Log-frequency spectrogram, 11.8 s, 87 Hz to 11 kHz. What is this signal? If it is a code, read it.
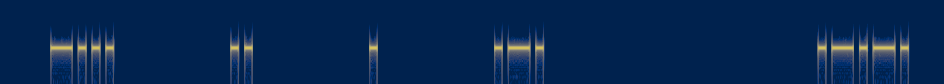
Morse code, heard as a keyed tone, about 14 wpm, spaced as for 5 wpm, 700 Hz. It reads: BIER <AR>
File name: Morsekurs / Witze / Witz 11. Februar 2020, 25 F70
